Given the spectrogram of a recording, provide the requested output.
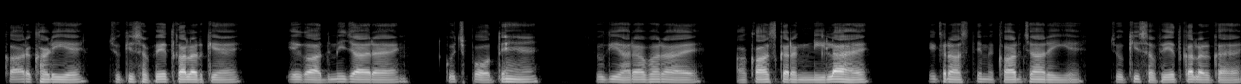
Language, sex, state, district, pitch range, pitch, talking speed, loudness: Hindi, male, Rajasthan, Churu, 110-120 Hz, 115 Hz, 195 wpm, -20 LUFS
